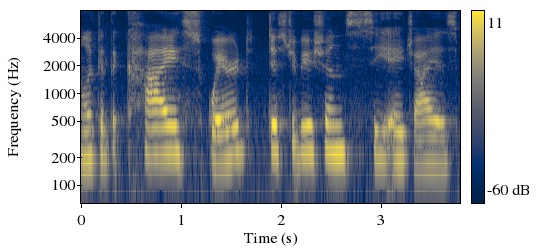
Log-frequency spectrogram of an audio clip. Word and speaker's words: chi: CHI is pronounced chi.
